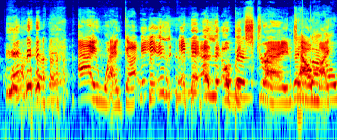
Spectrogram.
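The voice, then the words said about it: Put-on British accent. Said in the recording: “English. ... British. ... I can't do an accent.”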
